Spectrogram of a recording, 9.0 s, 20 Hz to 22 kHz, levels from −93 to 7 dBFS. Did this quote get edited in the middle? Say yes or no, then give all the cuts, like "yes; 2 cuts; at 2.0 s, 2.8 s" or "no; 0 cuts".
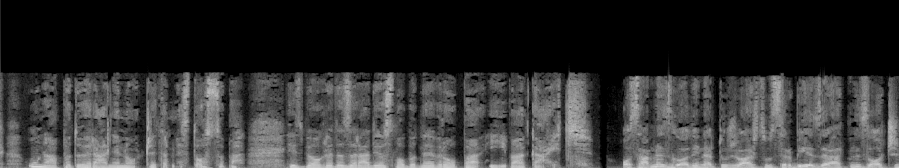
no; 0 cuts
